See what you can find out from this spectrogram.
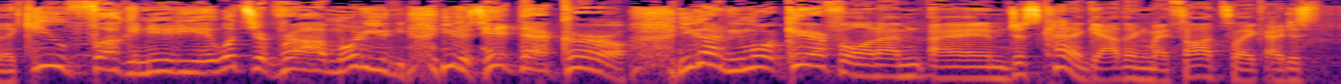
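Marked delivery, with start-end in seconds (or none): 0.2-4.4 high-pitched mock rant; re-enacted furious telling-off; imitated angry screaming. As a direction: scold like an irate stranger, pitched way up. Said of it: "this guy's just screaming at me".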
